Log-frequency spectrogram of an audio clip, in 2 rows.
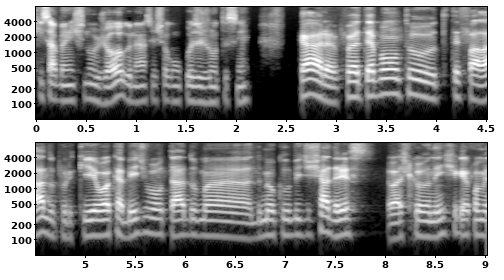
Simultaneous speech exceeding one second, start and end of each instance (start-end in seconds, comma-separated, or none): none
